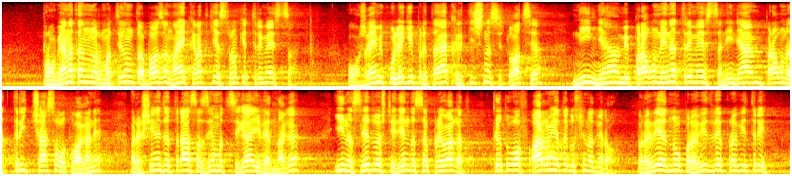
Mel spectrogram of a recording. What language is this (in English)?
Bulgarian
